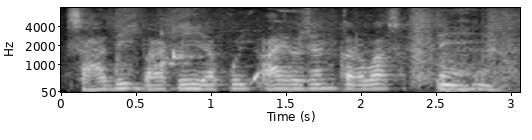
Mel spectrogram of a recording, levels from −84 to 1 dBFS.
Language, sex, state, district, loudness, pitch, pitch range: Hindi, male, Madhya Pradesh, Bhopal, -19 LUFS, 150 Hz, 145-155 Hz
